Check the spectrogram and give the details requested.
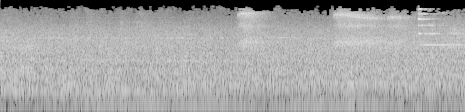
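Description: Kintetsu electric commuter train standing at the platform with its onboard equipment humming steadily. Short hisses come about three seconds and four seconds in, and a brief high beep sounds near the end.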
